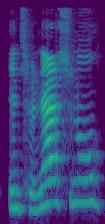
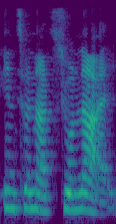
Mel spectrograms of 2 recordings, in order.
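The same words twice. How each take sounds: First: The word is said with English pronunciation. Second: The word is said with German pronunciation. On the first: "we would say it international" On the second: "they would say international"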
